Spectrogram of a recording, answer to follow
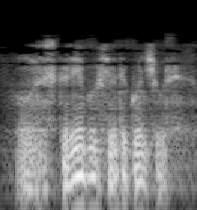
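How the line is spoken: Grumbled. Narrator (Russian): буркнул я

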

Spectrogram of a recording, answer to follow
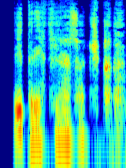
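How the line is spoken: Whisper. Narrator (Russian): прошептала Горская

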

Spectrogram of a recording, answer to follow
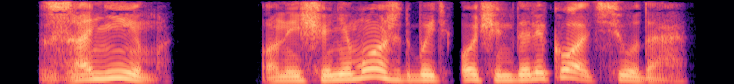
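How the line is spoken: Shouting. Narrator (Russian): в выступлении кричала Инесс

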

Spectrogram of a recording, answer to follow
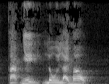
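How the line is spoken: Panicked roar. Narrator (Vietnamese): Thất Hải Vật Tẩu hoảng hốt rồi gầm to

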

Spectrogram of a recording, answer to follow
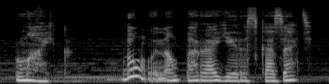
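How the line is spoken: Mother's soft voice. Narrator (Russian): мягко произнесла мама

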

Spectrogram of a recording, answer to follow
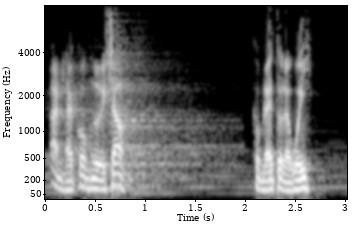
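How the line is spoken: Cold reply. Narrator (Vietnamese): Ngô Hoài Sinh lạnh lùng đáp

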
